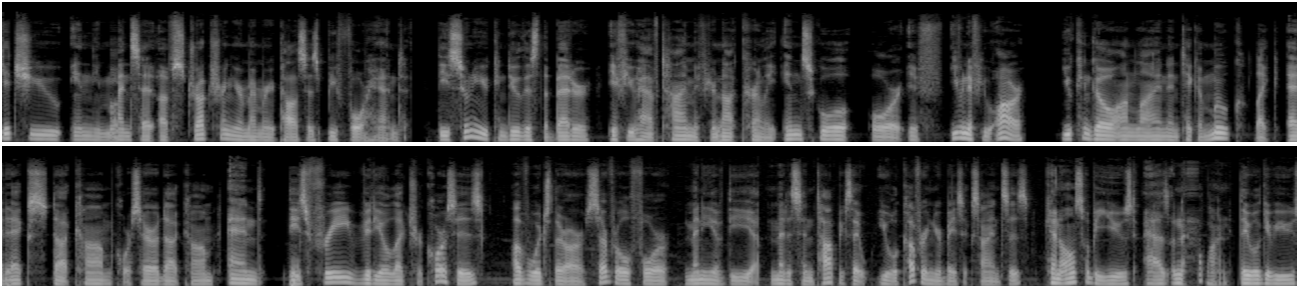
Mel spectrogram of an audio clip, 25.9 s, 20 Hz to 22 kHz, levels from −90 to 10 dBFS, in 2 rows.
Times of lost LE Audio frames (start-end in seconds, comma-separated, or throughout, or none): 1.09-1.17, 7.16-7.20, 13.00-13.04, 15.85-15.92, 19.71-19.78, 24.82-24.92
